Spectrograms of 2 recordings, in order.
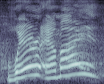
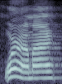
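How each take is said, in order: First: Very high, loud and slow; mocking disbelief. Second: Put-on high, lost drunk question; drunk confusion. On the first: Comic repeats the drunk's question, very high, slow and incredulous. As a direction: stretch it out in disbelief. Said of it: "repeating the drunk's line". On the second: Drunk man asks the bartender where he is, high and lost. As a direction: ask like you have no idea. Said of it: "the guy goes".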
